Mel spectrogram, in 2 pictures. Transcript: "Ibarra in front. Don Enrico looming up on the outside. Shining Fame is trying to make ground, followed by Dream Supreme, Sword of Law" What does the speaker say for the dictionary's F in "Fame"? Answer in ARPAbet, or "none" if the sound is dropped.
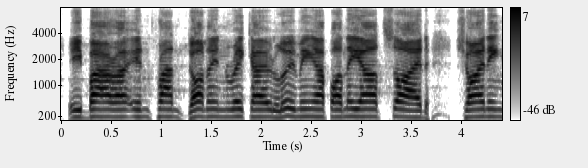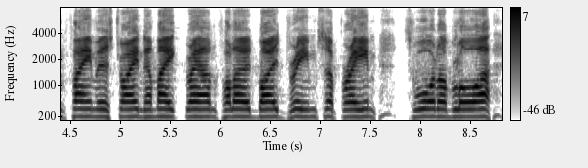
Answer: F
